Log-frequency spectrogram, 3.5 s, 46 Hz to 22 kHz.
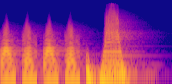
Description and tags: This synth loop was designed to work together with the others in this pack at 140 bpm. 1 beat loop and 2 synth loops. Give them a try if you are experimenting with sampling, or use them in a track.
140, bass-wobble, future-garage, 2-step, 320-kbs, dubstep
